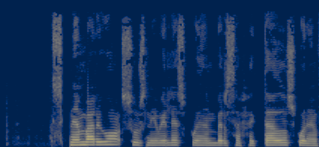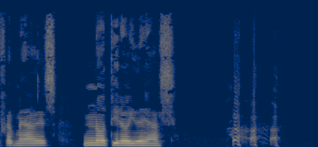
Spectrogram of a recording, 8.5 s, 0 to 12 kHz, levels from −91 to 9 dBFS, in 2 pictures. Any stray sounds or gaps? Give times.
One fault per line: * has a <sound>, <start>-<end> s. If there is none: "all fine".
* has a dropout, 0.8-0.9 s
* has a laugh, 7.3-8.0 s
